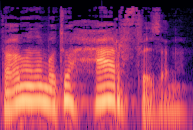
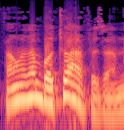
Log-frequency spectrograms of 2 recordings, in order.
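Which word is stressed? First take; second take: حرف; تو. First: The stress falls on the word حرف. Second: The stress falls on the word تو. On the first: I came only to talk, not to see you. The speaker calls it right. "در واقع درستش اینه" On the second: I came to talk with you, not anyone else. The speaker calls it wrong. "ولی بازیگر جوری اجرا میکنه"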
